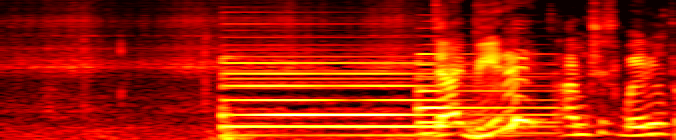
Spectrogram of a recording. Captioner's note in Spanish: repique del reloj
